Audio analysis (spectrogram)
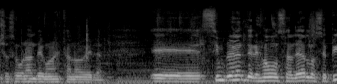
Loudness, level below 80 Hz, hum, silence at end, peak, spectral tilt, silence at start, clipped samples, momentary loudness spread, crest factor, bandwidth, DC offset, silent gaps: -26 LUFS; -46 dBFS; none; 0 s; -14 dBFS; -6.5 dB/octave; 0 s; under 0.1%; 8 LU; 12 dB; 16 kHz; under 0.1%; none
